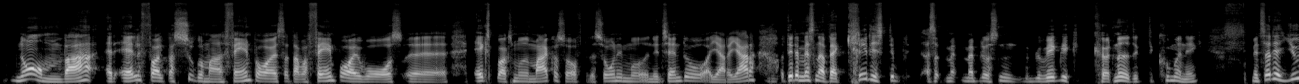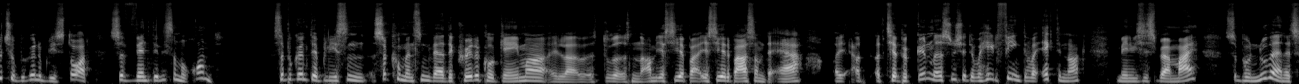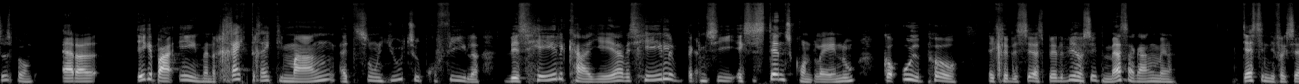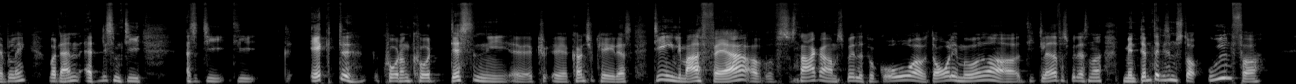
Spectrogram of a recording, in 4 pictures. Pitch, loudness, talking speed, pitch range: 160 Hz, -25 LUFS, 235 wpm, 140-190 Hz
